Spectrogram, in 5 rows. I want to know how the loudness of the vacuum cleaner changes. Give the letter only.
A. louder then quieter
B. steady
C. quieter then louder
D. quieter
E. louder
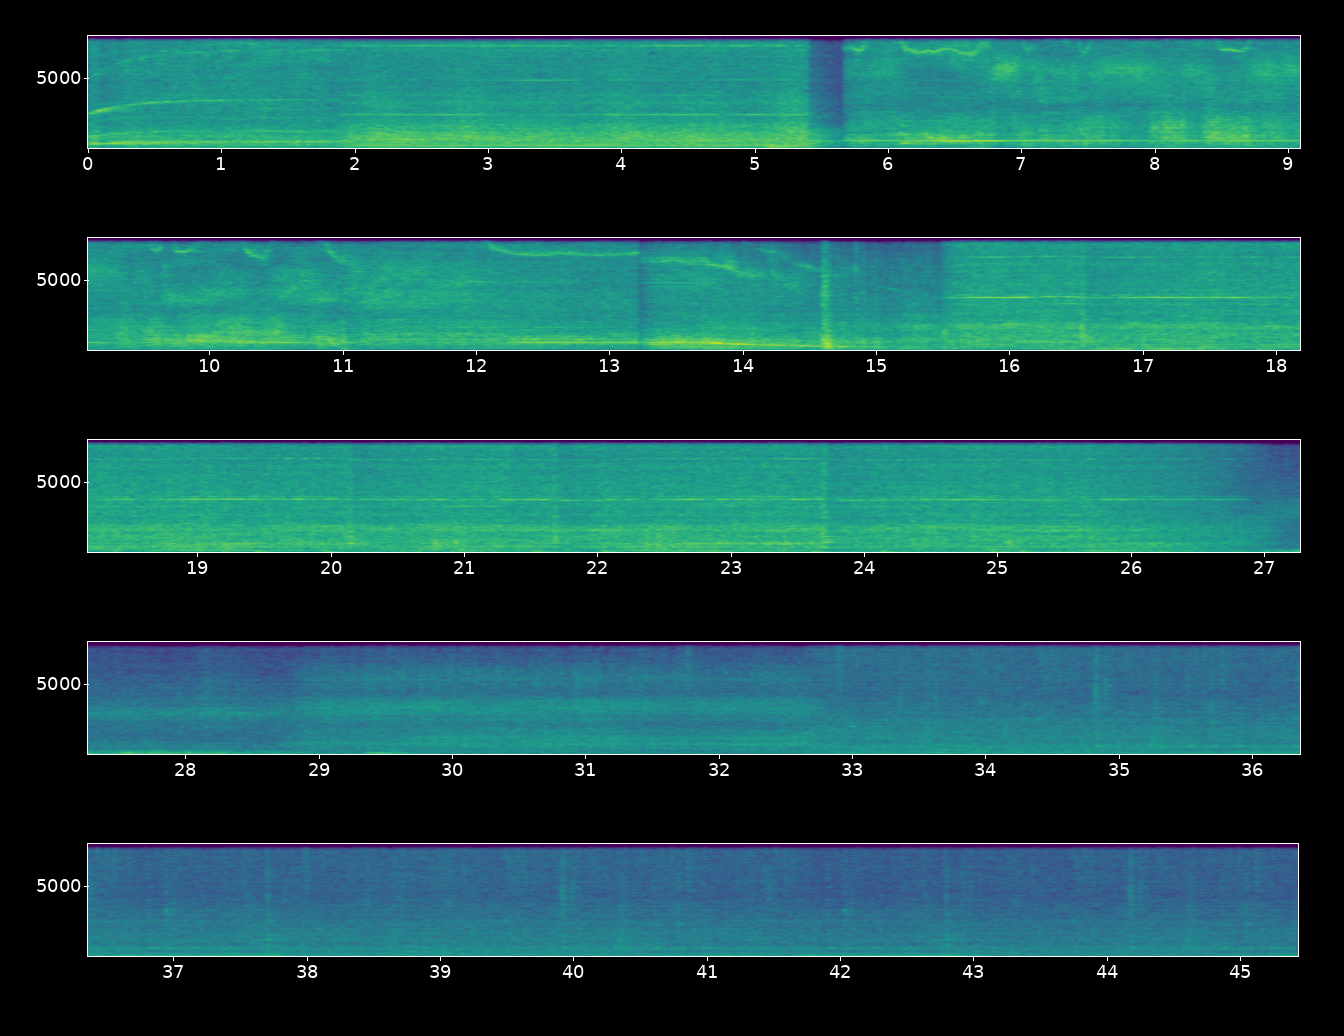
B.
